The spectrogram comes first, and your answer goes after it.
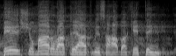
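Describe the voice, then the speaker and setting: A man with a somewhat high voice delivers a sermon, telling stories and reciting devotional verse. He swings from loud, emphatic declamation to low, hushed storytelling and repeats phrases for rhythm. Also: unhurried. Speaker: Islamic preacher.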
